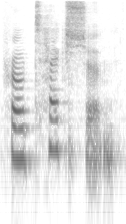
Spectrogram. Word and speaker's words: protection: o n protect protection do you hear the hard C Sound in protect collect and the hard C Sound is gone collection protection so what does the the happen when we take the base word and add TI n it becomes a sh sound collection protection okay so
